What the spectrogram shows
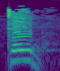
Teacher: The stress is on the first part, table. And you open the dictionary and you will notice a tiny mark above the T phoneme, table.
